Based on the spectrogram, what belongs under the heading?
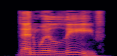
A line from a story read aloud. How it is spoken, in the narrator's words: Ladere said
